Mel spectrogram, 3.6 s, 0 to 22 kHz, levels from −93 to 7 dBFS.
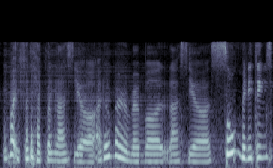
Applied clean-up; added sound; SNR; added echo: neural separator model SepFormer DNS4.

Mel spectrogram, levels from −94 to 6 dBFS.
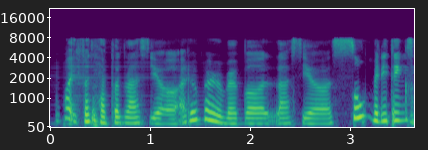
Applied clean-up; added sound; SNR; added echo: neural mask model DeepFilterNet 3.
